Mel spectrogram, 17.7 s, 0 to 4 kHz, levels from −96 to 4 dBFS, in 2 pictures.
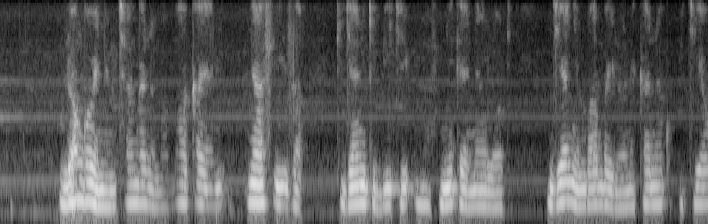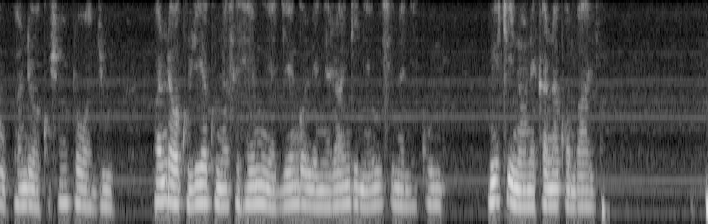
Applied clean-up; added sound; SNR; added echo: none; none; none; none.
